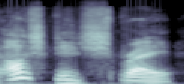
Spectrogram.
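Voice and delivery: "ostrich spray" said slowly as "oshtidge spray"; drawn-out mispronunciation. Retold or imitated. Host repeats the funny name, "ostrich spray" slurred slowly. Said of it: "Saying that makes me laugh".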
